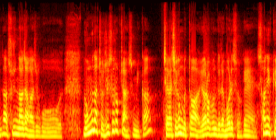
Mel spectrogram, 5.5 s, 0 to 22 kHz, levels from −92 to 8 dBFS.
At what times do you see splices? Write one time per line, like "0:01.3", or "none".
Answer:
0:03.2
